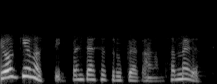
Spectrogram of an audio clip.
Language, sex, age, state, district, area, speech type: Sanskrit, female, 45-60, Karnataka, Uttara Kannada, urban, conversation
